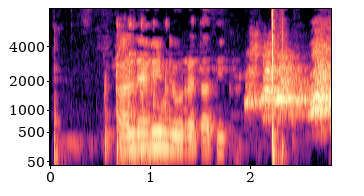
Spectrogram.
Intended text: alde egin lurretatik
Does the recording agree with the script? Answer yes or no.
yes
